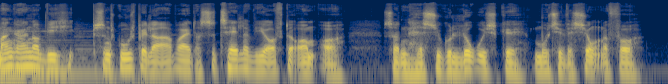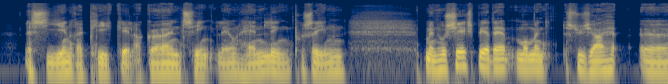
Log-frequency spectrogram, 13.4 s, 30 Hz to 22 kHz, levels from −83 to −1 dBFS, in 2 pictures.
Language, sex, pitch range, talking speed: Danish, male, 85-100 Hz, 175 wpm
